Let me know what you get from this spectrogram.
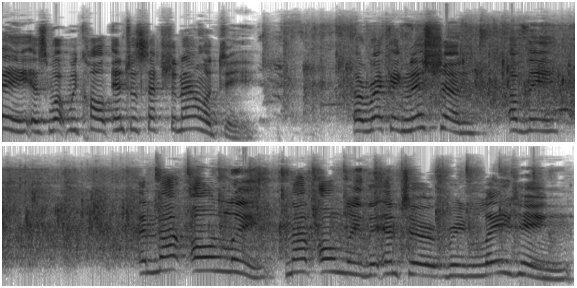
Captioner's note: claps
